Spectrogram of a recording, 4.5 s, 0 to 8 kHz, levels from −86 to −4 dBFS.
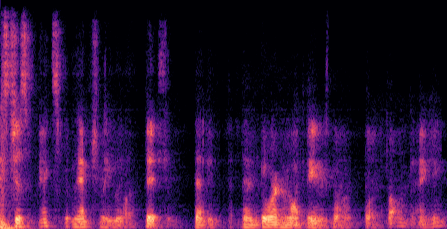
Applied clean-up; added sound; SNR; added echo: neural mask model DeepFilterNet 3.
